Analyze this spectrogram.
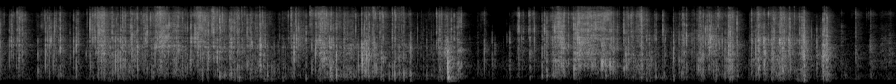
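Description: Foil wrapper of a Panini Prizm trading card pack crinkling and crackling in uneven spurts as hands tear it open and pull it off the cards, dying away near the end.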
